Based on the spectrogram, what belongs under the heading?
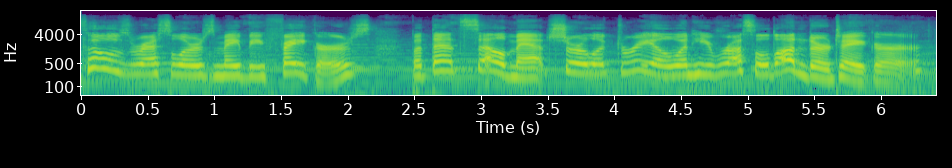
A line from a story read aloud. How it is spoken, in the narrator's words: old Santa laughed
